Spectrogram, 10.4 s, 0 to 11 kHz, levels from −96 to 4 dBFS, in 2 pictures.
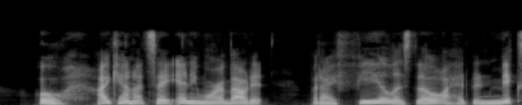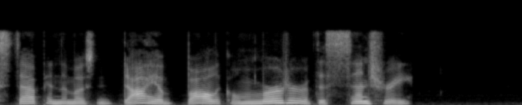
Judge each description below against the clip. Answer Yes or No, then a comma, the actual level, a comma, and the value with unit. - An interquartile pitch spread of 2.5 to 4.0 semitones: Yes, average, 2.8 semitones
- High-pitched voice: Yes, high, 195 Hz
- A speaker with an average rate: Yes, average, 155 wpm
